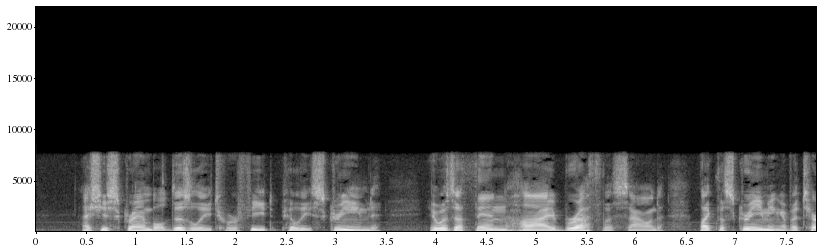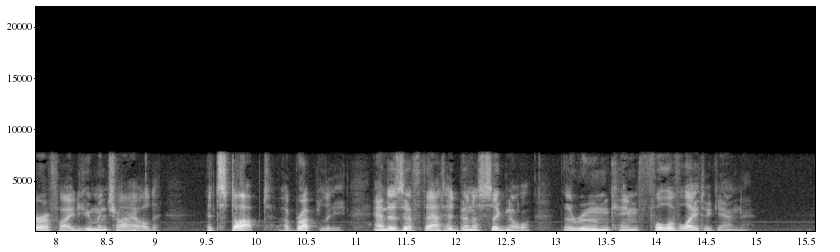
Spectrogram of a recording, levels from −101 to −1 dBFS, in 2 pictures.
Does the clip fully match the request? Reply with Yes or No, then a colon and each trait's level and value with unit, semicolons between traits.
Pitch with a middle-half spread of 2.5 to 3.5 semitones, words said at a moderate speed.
No: average, 4.8 semitones; average, 160 wpm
